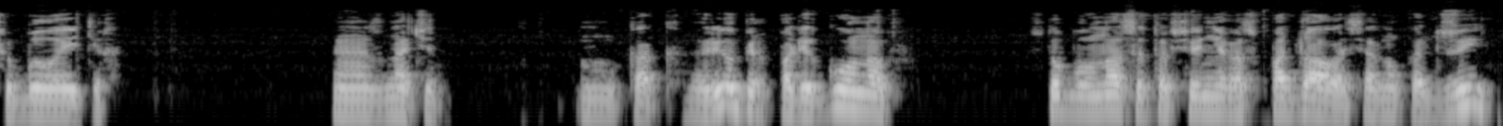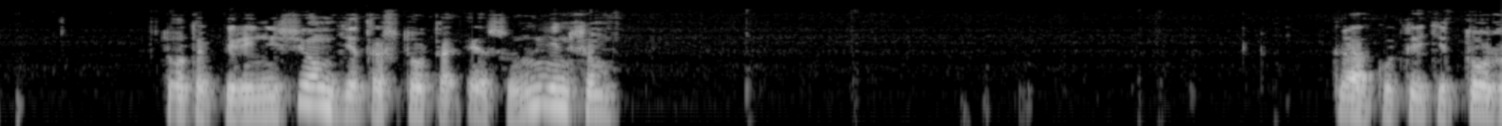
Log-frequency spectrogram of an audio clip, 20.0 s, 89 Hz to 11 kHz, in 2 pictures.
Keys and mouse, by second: 1.2-3.8 right drag, 8.0 click, 10.2 g, 13.0 s, 15.0 click, 16.5 s, 18.6-19.8 drag.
